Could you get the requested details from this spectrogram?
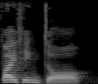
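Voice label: "fighting-dog", English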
